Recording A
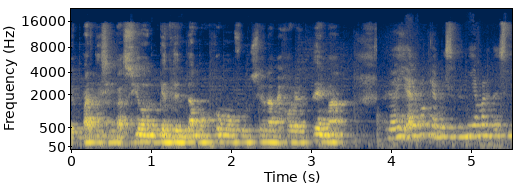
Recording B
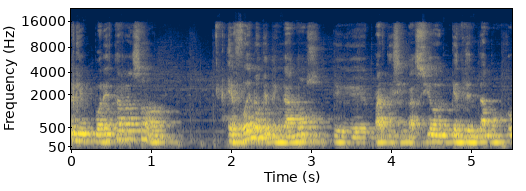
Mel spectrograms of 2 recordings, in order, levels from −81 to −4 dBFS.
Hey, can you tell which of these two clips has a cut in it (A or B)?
A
